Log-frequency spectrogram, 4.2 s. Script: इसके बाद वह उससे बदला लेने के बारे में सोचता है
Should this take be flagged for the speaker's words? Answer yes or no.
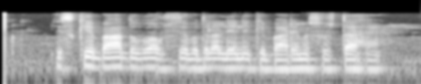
no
